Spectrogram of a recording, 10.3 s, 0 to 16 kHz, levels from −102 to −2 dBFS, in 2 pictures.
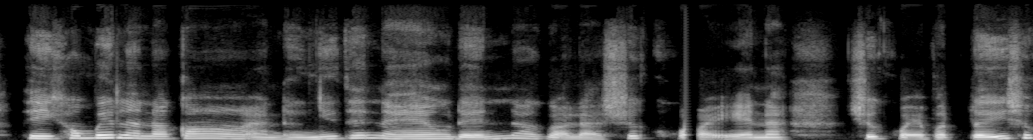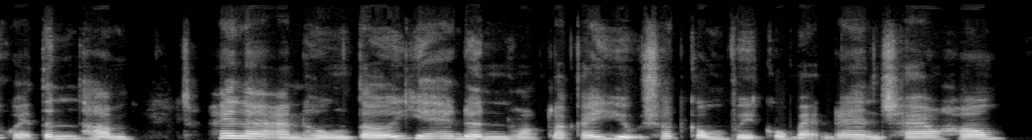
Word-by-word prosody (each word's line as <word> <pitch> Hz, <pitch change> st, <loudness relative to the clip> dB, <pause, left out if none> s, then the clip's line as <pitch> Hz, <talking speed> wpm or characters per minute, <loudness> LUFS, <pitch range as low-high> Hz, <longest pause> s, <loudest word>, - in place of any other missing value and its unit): thì 250 Hz, -1 st, +5 dB
không 270 Hz, +2 st, -1 dB
biết 310 Hz, +1 st, +7 dB
là 290 Hz, -3 st, +2 dB
nó 240 Hz, -1 st, -1 dB
có 255 Hz, -3 st, -1 dB
ảnh 175 Hz, -4 st, -4 dB
hưởng 165 Hz, +1 st, -3 dB
như 225 Hz, +4 st, 0 dB
thế 280 Hz, +1 st, +1 dB
nào 225 Hz, -4 st, -1 dB
đến, 205 Hz, +4 st, +1 dB
ờ, 255 Hz, -4 st, -4 dB
gọi 175 Hz, -7 st, -1 dB
là 150 Hz, -1 st, -2 dB
sức 260 Hz, -, -4 dB
khỏe 160 Hz, +1 st, -2 dB
nè, 170 Hz, 0 st, +1 dB, 0.3 s
sức 220 Hz, -, +1 dB
khỏe 155 Hz, -, +3 dB
vật 160 Hz, +1 st, -1 dB
lý, 200 Hz, +4 st, +6 dB
sức 310 Hz, +3 st, -2 dB
khỏe 160 Hz, -, -2 dB
tinh 235 Hz, +6 st, -1 dB
thần, 200 Hz, -3 st, -1 dB, 0.4 s
hay 270 Hz, 0 st, +2 dB
là 250 Hz, -2 st, +3 dB
ảnh 170 Hz, -2 st, -1 dB
hưởng 175 Hz, -1 st, 0 dB
tới 195 Hz, +6 st, +4 dB
gia 250 Hz, -1 st, -1 dB
đình 205 Hz, -4 st, +1 dB
hoặc 185 Hz, -3 st, -7 dB
là 165 Hz, -, 0 dB
cái 205 Hz, +3 st, 0 dB
hiệu 370 Hz, -, +3 dB
suất 245 Hz, -7 st, -6 dB
công 195 Hz, 0 st, 0 dB
việc 175 Hz, -3 st, +1 dB
của 150 Hz, -, -3 dB
bạn 165 Hz, +1 st, -3 dB
ra 210 Hz, +1 st, -2 dB
làm 195 Hz, -, -2 dB
sao 195 Hz, +3 st, -1 dB
hông? 215 Hz, +1 st, 0 dB
210 Hz, 265 wpm, -23 LUFS, 180-245 Hz, 0.4 s, biết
